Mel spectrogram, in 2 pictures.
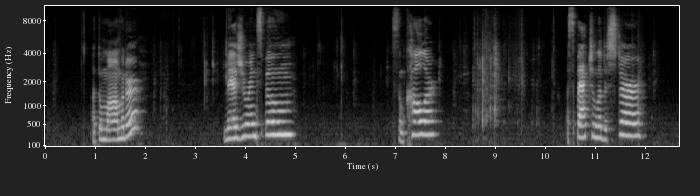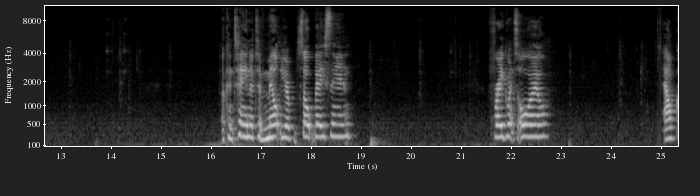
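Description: A woman talks calmly close by, explaining in short phrases with pauses.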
